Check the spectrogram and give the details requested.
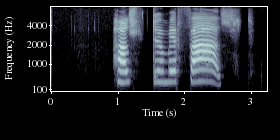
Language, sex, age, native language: Icelandic, female, 8, Icelandic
